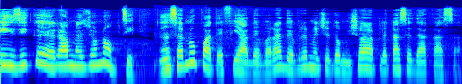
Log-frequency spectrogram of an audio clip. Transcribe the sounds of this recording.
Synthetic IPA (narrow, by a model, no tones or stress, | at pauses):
ejzikːəjeɾame̞zuno̞p̚t̪si | ɨnsənupoat̪e̞fiad̪e̞vəɾat̪̚d̪e̞vɾe̞me̞t͡ʃe̞d̪o̞miʃoaɾaplekased̪eaka̰sə̰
